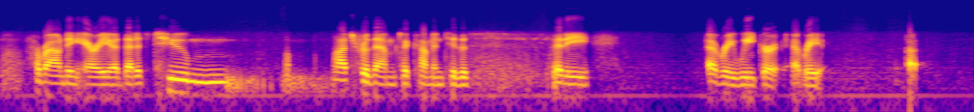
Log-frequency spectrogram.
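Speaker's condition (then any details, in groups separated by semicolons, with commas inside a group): Stuttering; prolonged sounds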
